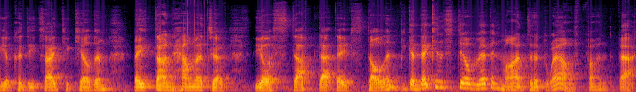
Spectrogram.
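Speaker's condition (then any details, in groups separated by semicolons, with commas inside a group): Cerebral palsy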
